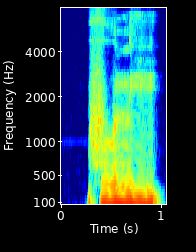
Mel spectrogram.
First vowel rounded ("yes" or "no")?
yes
